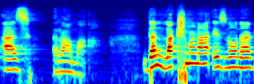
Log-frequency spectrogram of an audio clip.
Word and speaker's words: Lakshmana: Lakshmana, to pronounce it's difficult. Lachumana is easy for tribal people. And that's why it is known as Lachumana.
